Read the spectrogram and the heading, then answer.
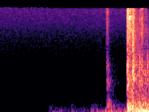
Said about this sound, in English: A door slammed.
